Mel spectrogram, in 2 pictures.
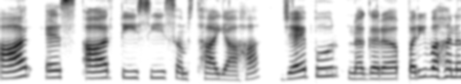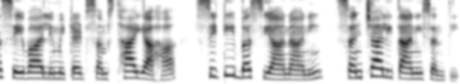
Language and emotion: Sanskrit, neutral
